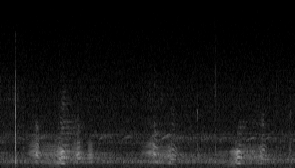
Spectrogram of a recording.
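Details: Several Canada geese in a swamp honk loudly while fighting for nesting spots, giving clustered harsh, nasal double and triple honks in three bursts, with soft high chirping in the background.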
